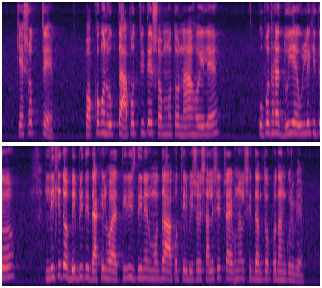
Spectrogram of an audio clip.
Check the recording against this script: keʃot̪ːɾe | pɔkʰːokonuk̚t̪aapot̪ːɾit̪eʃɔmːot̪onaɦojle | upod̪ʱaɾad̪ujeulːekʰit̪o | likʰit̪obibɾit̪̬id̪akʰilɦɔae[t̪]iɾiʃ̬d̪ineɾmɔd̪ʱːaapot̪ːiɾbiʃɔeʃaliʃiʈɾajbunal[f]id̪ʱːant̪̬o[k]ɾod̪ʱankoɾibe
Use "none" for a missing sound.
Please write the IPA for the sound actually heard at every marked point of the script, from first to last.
t̪, ʃ, p

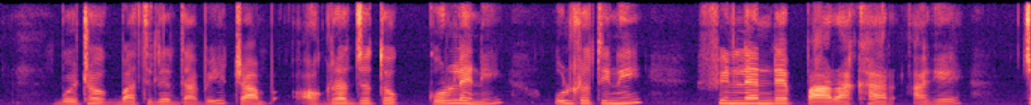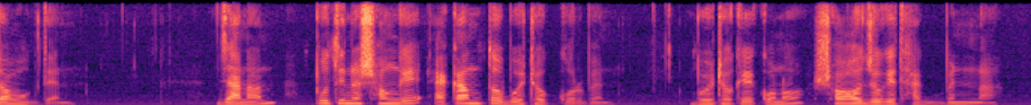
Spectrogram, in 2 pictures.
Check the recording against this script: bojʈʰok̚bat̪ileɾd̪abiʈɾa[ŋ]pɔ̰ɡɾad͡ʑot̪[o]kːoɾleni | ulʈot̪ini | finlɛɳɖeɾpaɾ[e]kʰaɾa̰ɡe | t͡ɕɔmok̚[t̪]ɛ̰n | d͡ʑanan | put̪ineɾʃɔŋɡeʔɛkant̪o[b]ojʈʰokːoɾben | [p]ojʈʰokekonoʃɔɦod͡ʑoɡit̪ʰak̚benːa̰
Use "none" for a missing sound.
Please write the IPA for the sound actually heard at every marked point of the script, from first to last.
m, o, a, d̪, b, b

